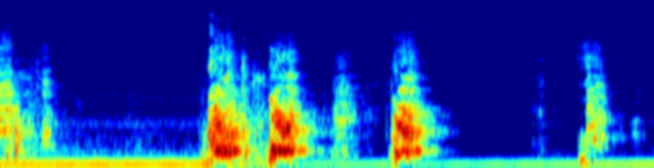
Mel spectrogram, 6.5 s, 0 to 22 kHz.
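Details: An 8-month-old female dog barks at herself in a mirror for the first time, recorded on a Sony point-and-shoot camera: a few short, rough barks spaced about a second apart, with a steady low electrical hum underneath.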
